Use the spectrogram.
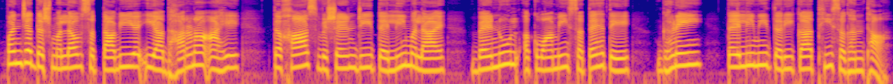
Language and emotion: Sindhi, neutral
